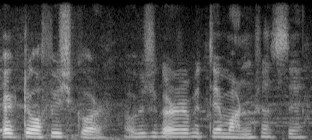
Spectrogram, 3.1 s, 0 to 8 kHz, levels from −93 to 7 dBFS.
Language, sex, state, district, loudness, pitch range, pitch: Bengali, female, Assam, Hailakandi, -21 LUFS, 195-210 Hz, 205 Hz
